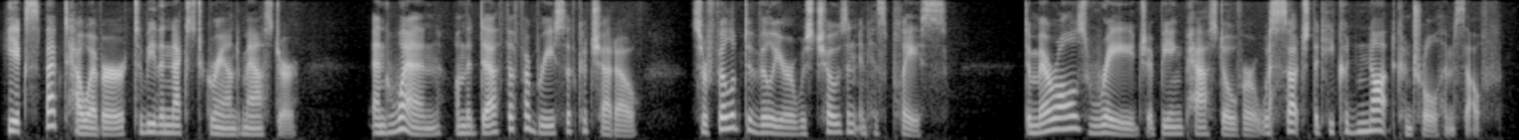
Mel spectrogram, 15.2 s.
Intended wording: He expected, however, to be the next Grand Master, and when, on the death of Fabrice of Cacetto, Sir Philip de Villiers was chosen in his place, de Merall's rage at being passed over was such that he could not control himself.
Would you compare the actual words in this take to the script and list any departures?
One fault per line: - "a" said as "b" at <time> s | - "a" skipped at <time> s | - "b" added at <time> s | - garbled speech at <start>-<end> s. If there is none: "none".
- "expected" said as "expect" at 0.1 s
